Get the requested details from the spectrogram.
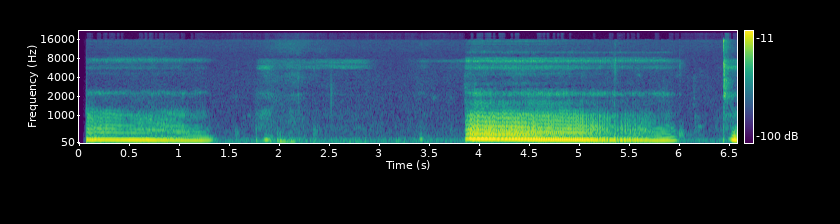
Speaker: This is why I can't sleep. And she says I'm the one that snores.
